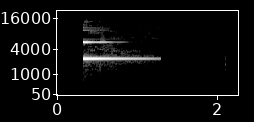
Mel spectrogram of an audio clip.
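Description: A single high, bell-like ding chime sound effect, struck once about a third of a second in and fading away over about a second, marking a chapter title transition.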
